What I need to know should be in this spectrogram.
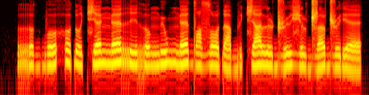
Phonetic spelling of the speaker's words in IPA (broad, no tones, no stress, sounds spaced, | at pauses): r o d b o h o ɗ o t͡ɕ ɛ ŋ ɛ r i r o ŋ ʉ w ŋ ɛ d a zˤ ʉ ɗ a b ʉ t͡ɕ a l ʉ ɖ͡ʐ ʉ ʑ ʉ l ɖ͡ʐ a ɖ͡ʐ ʉ ɾʲ ɛ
